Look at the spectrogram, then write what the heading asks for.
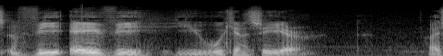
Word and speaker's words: Vav: end we see that uh expression this is Vav. It's V A V.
